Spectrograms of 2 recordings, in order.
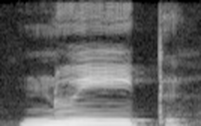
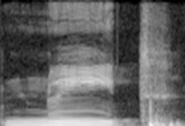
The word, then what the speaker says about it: nuit: For example जैसे NUIT है, तो इसको पढ़ेंगे हम नुईत। V, क्योंकि UI को V पढ़ते ना, तो नुईत।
